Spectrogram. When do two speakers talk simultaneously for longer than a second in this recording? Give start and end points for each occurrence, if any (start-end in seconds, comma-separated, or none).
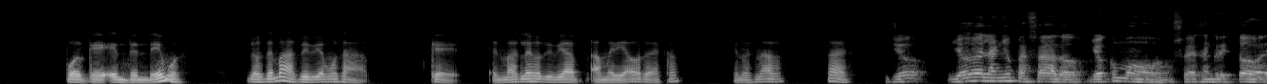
none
